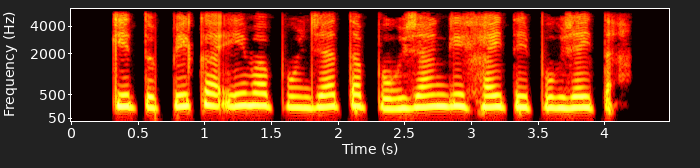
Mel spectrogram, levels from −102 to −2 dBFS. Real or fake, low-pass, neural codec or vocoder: real; 5.4 kHz; none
